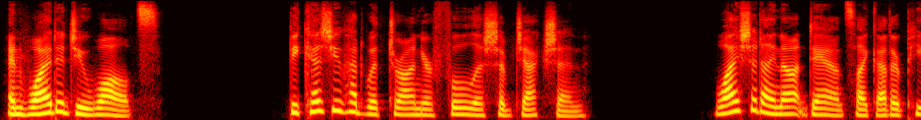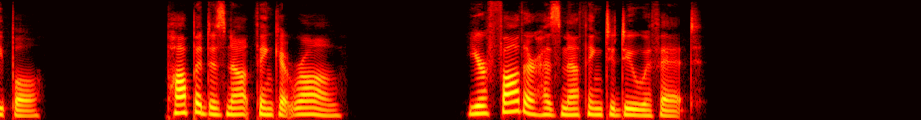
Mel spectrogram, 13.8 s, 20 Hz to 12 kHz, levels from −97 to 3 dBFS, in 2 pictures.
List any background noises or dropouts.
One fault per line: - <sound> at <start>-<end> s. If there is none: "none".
none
